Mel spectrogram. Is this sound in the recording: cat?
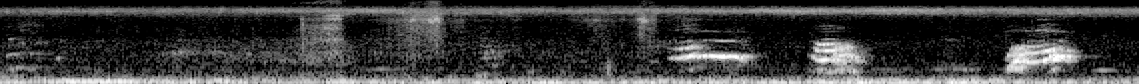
yes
